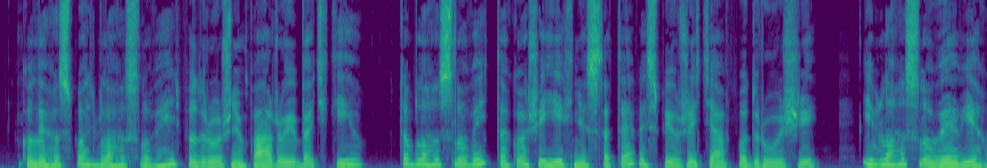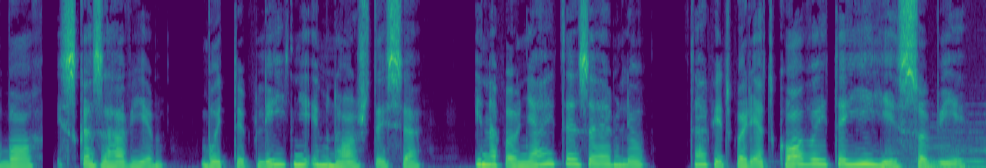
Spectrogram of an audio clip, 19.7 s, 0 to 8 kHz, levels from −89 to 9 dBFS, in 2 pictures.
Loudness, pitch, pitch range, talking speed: -20 LUFS, 185 Hz, 170-215 Hz, 105 wpm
